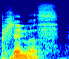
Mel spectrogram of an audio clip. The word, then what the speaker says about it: Plymouth: and it sounds like mouth but pronounced Plymouth, in the UK on a zero emissions yacht.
